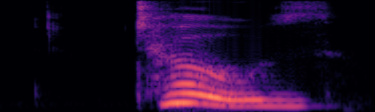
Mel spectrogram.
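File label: "toes", English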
